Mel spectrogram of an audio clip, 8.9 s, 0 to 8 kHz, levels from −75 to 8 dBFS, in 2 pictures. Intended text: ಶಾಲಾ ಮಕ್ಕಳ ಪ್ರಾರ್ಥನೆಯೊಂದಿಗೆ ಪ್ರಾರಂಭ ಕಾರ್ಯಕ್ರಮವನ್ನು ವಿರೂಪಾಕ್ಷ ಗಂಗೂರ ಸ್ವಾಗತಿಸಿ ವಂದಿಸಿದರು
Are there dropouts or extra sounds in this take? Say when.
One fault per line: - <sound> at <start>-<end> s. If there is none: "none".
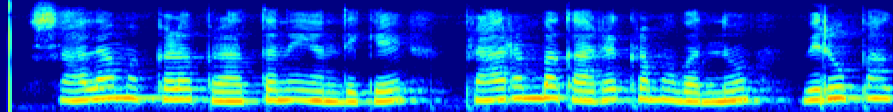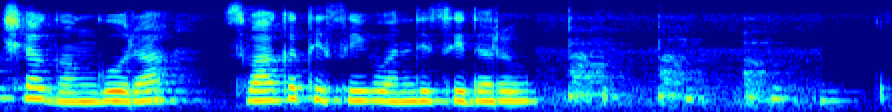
- cough at 7.2-8.5 s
